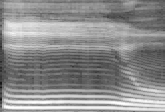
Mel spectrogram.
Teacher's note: la lingua va avanti e indietro. Lo senti? E le labbra poi si arrotondano.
